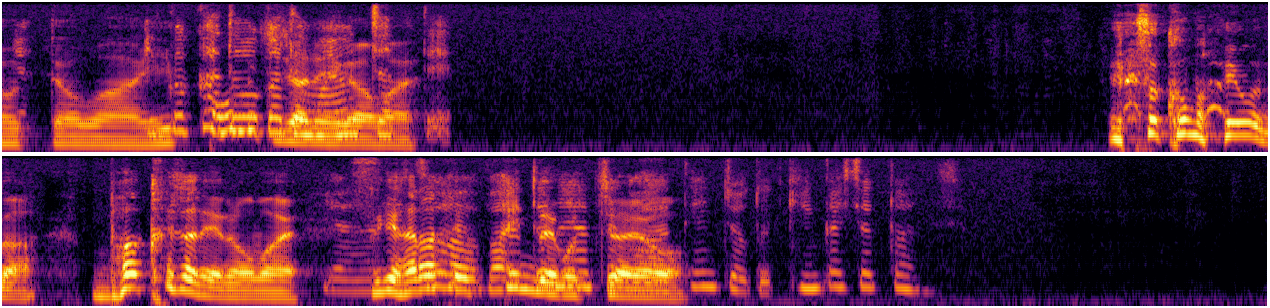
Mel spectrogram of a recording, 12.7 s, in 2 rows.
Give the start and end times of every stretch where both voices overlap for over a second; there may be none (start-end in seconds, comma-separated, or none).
0.7-2.0, 8.2-9.8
